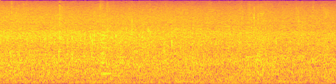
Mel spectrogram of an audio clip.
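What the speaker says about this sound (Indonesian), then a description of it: "Hujan teman-teman." Steady rain hissing evenly on surfaces, a continuous wash of noise with no pauses or voices.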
